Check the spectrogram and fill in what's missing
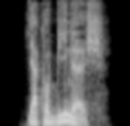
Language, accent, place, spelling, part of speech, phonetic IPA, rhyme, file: German, Germany, Berlin, jakobinisch, adjective, [jakoˈbiːnɪʃ], -iːnɪʃ, De-jakobinisch.ogg
- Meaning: Jacobin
